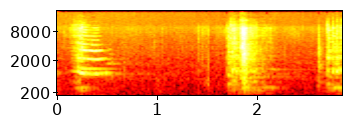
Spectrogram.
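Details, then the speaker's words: Farmall B tractor with cylinder head refitted, water neck not yet bolted: short scraping squeals in bursts about a second apart as fan turns; fan blade rubbing the loose radiator shroud, apparently long-standing. "yeah that Fan's rubbing against the radiator because it's not bolted down that's bad oh is it the radiator or the Shroud it's the Shroud"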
